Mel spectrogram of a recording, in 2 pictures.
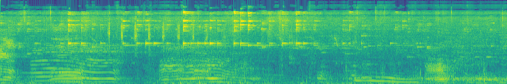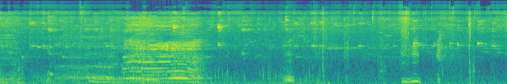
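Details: Cow feeding on banana leaves moos repeatedly: several deep, wavering lows in the first half, a longer rising-then-falling moo around the tenth second, then quieter rustling and thumps.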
